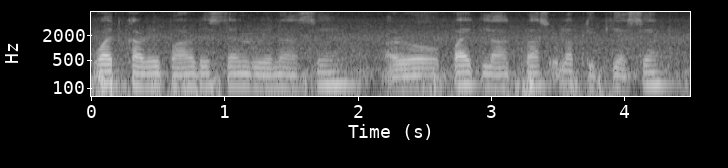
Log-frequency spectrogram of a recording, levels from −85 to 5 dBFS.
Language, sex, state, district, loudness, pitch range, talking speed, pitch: Nagamese, male, Nagaland, Dimapur, -22 LUFS, 110-125 Hz, 200 wpm, 115 Hz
